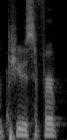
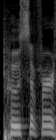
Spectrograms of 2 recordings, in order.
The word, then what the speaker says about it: Puscifer: congrats on the on the pucifer pucifer thing depending on how you want to pronounce it i look forward to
